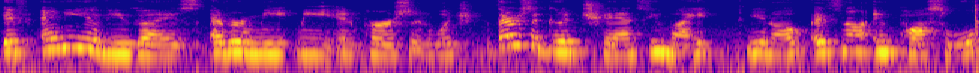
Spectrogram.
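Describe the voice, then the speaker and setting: Her fairly high voice moves at a moderate pace with ordinary pitch variation. The woman is heard with audible room echo and noticeable background noise. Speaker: YouTuber. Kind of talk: casual Q&A monologue. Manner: halting.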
